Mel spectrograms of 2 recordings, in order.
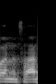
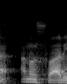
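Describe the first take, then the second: First: अनुसार with a plain s, no v sound after it; wrong reading अनुसार. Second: अनुस्वार with the sv cluster sounded before the long aa; correct reading अनुस्वार. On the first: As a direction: misread it as अनुसार, dropping the व. (अनुसार, बिना व की ध्वनि के) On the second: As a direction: say अनुस्वार, keeping the व after स. (अनुस्वार, स् के साथ व बोलते हुए) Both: Shown as a demonstration. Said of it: "इसको अनुसार नहीं पढ़ना".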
